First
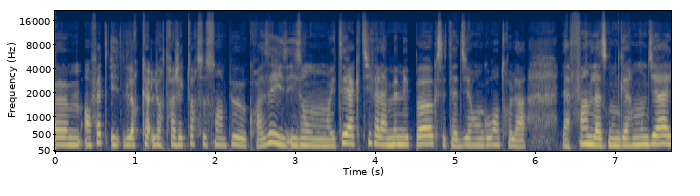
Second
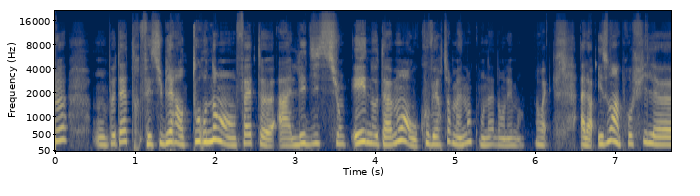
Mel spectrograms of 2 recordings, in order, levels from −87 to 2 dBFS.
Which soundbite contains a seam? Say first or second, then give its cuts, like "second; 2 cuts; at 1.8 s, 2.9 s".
second; 2 cuts; at 1.0 s, 3.7 s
